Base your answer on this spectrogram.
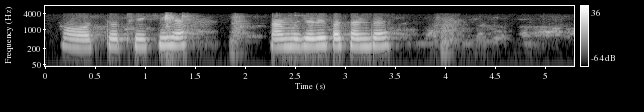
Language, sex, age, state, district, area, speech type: Hindi, female, 18-30, Bihar, Vaishali, rural, conversation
